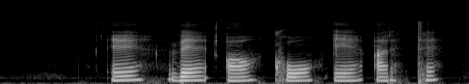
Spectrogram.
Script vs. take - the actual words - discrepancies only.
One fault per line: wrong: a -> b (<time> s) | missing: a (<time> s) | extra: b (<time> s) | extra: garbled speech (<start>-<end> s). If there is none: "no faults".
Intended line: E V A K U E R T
missing: U (3.1 s)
